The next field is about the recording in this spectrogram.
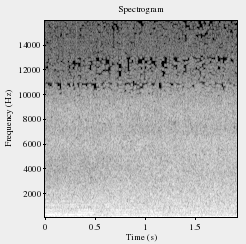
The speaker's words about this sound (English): rain is pouring down.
